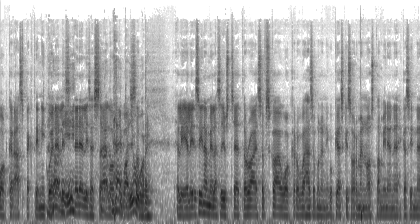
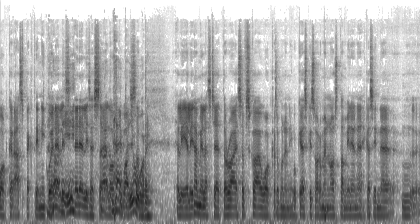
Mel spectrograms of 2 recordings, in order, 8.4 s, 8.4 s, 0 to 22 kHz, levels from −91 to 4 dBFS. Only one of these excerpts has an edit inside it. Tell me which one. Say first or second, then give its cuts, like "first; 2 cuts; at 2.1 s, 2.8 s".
second; 3 cuts; at 3.9 s, 4.2 s, 5.5 s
